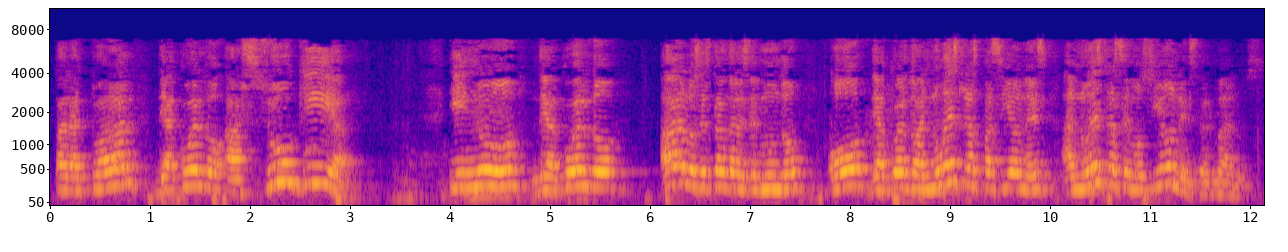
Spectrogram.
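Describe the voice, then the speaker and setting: A man in his late forties preaching a sermon, repeating phrases in a steady cadence and calling the congregation brothers. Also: high voice, takes it slowly. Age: 40s. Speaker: pastor. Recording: echoey, distant, dull church recording.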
